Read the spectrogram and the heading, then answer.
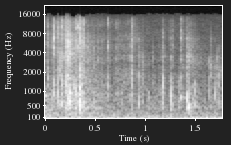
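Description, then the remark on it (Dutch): A package is opened with crinkly plastic rustling, a burst of sharp crackles at the start followed by quieter, irregular crinkles throughout. No one speaks. “Ik ga hem openmaken.”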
